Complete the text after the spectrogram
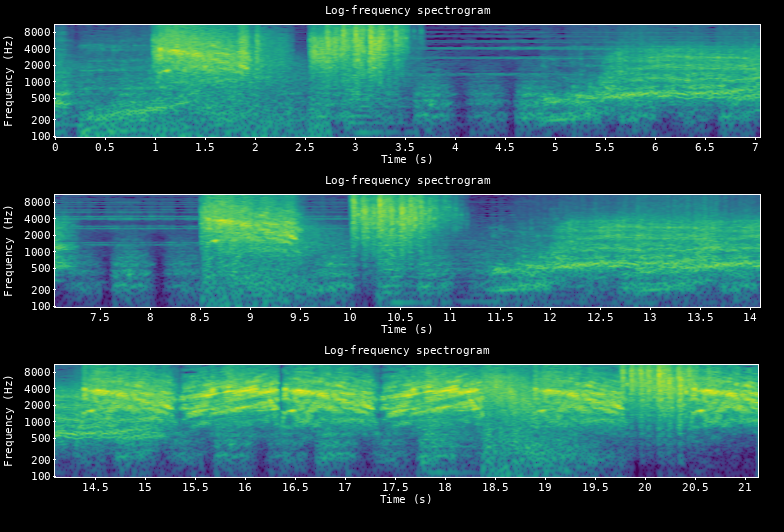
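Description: Magical energy bursts with a loud, bright whooshing crackle.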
